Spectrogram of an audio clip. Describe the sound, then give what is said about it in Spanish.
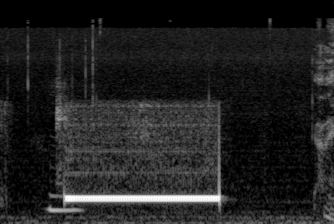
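A loud, steady electronic tone holds for about a second and a half as an outgoing phone call rings on the line, with faint background noise before and after. “Te, voy a conectar con ella, compañero. ¿eh? Le estoy llamando a ella.”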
